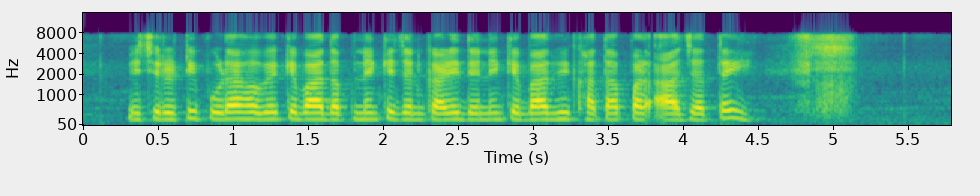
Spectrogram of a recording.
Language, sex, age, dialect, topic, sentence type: Magahi, female, 36-40, Western, banking, question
